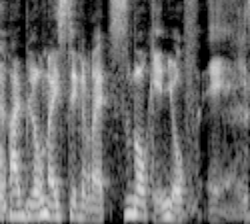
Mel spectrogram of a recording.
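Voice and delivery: lazy, contemptuous mock Frenchman; French accent. Co-host as ticket seller insults traveller, mock French accent. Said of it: "in his French accent".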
